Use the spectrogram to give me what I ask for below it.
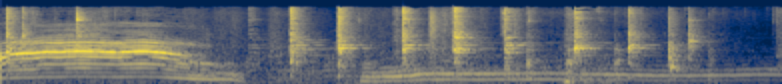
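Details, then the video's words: Domestic cats on the verge of a fight, a loud drawn-out yowl with rich harmonics sliding downward over nearly two seconds, then a lower sustained wavering growl-like moan, interrupted by sharp clicks and knocks. "Detik detik kucing mau berantem suara full"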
